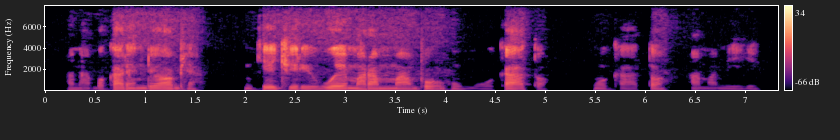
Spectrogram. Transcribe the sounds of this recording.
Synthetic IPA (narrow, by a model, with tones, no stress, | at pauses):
a˦na˨a˨k͡pɔ˦ka˦ɾɪ˦n̩˦dɪ˦ɔ˦bja˨ | ŋ̩˨ke˦d͡ʒi˨ɾi˨we˦ma˨ɾa˨m̩˦ma˦bʊ˨u˦mu˨˦ka˦a˨tɔ˦ | ŋʷo˦kʰa˦a˨tɔ˦ | a˨ma˨mi˦ɦe˦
